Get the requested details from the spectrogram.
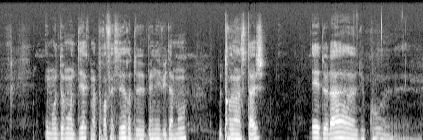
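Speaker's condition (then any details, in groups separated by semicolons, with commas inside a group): Down syndrome, trisomy 21; extra chromosome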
